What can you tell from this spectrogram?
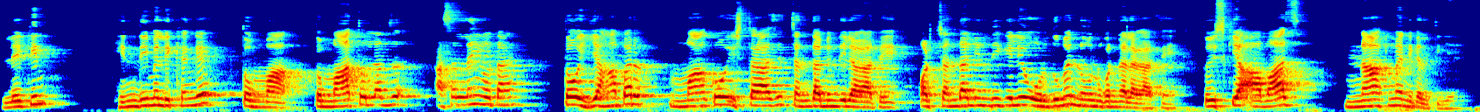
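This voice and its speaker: A man's voice: high voice, measured pace, echoey room, dull audio. A man teaching Urdu script, patiently spelling words out letter by letter. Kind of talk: slow spelling lesson.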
